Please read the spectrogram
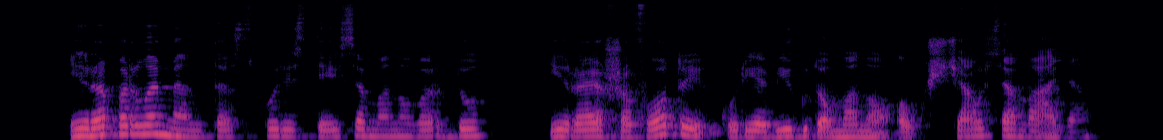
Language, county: Lithuanian, Kaunas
